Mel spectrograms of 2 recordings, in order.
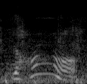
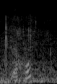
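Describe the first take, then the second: First: It sounds like calm, understanding acknowledgement. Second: It sounds let down and disappointed. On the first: The speaker now understands something. "if you want to say, oh, I understand" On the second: The speaker is disappointed in something. "if you want to say like you're disappointed in something"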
